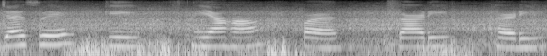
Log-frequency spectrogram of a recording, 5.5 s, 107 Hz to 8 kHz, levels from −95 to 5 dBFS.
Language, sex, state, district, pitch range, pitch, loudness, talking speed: Hindi, female, Chandigarh, Chandigarh, 220-240 Hz, 225 Hz, -16 LUFS, 65 wpm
